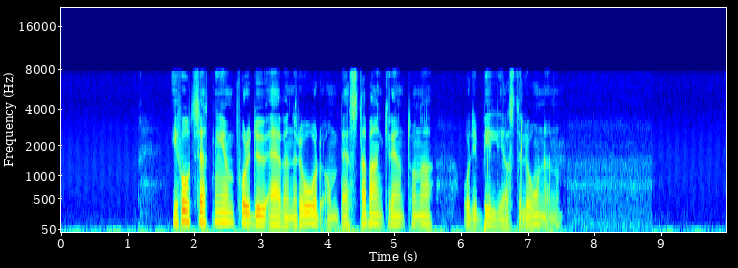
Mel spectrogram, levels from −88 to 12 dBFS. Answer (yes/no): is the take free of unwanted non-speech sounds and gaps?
yes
